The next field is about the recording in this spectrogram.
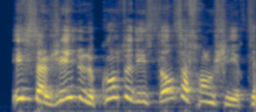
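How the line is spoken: Exclaiming. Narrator (French): s'écrie-t-elle

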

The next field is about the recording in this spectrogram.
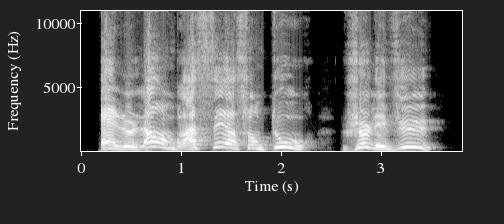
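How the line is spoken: Chubby man sneering. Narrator (French): répondit le gros joufflu en ricanant

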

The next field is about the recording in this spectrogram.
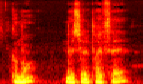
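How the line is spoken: Stammering official. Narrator (French): balbutia le fonctionnaire

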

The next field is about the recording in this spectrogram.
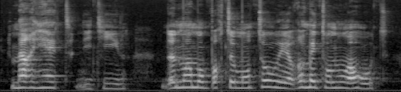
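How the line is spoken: Broken voice. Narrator (French): d'une voix brisée

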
